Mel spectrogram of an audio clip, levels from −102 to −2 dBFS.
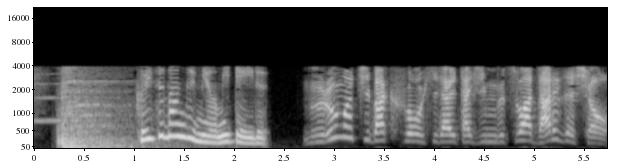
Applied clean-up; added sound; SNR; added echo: none; none; none; none.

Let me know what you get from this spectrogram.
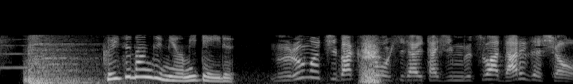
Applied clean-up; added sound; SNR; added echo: none; Breathing; 6 dB; none.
